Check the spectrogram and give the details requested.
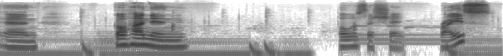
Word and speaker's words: ご飯: Gohanin? Yeah. Gotta maximize. And then sushi. Which one is rice? Gohanin? ご飯 Oh, gohan. Oh, it's really light. Gohan. ご飯 Gohan. Okay. So, not necessarily a separate syllable.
